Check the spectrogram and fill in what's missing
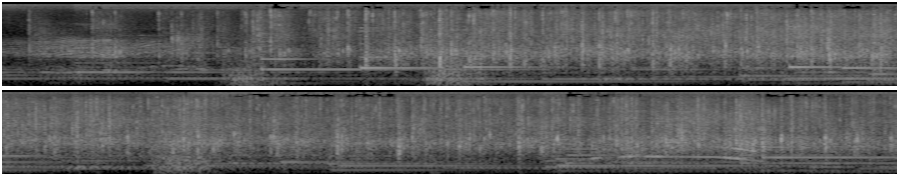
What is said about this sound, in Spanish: Alguien puede gritar, aleluya. Alguien puede dar su mejor aplauso al Padre, al Hijo y al Espíritu Santo.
